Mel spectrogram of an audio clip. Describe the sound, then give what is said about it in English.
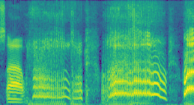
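A person voices an imitation of a pterosaur's growling call: three or four throaty, drawn-out growls that rise and fall, fairly loud, separated by brief pauses. “I think that's the noise it would make. That's more like a dog.”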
